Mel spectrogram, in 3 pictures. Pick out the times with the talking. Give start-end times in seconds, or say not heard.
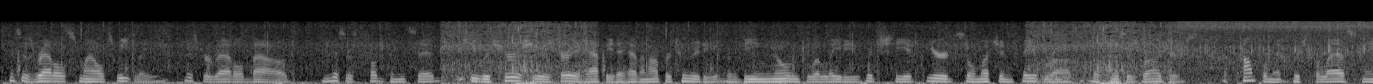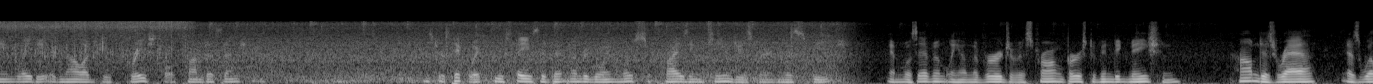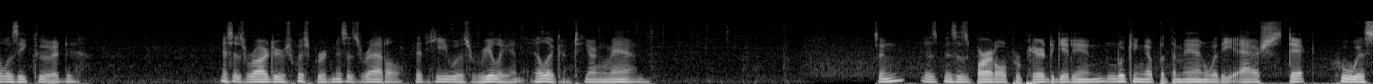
0.1-16.4, 17.9-28.3, 29.6-34.0, 36.2-41.1.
